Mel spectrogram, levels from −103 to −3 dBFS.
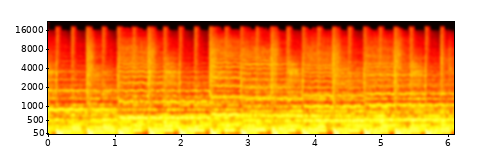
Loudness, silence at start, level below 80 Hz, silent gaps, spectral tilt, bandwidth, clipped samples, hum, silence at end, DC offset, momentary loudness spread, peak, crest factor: -17 LUFS; 0 s; -22 dBFS; none; -5 dB/octave; 19 kHz; under 0.1%; none; 0 s; under 0.1%; 1 LU; -4 dBFS; 12 dB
